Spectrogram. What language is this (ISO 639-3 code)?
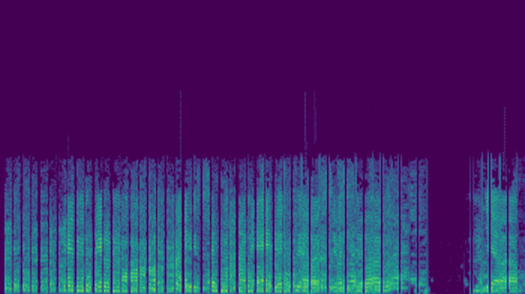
swa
